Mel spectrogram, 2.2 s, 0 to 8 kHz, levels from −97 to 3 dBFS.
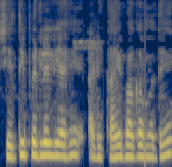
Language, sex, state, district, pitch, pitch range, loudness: Marathi, female, Maharashtra, Nagpur, 205 Hz, 195-225 Hz, -18 LUFS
